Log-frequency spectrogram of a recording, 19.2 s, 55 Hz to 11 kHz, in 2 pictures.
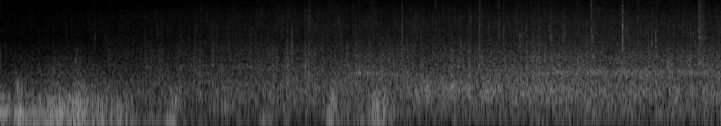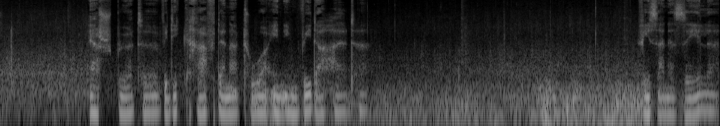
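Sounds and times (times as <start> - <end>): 
deep rolls of thunder rumbling: 0.0 - 19.2
steady rain pattering and hissing: 0.0 - 19.2
speech: 11.0 - 14.7, 18.2 - 19.2.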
